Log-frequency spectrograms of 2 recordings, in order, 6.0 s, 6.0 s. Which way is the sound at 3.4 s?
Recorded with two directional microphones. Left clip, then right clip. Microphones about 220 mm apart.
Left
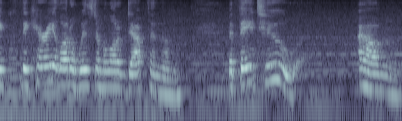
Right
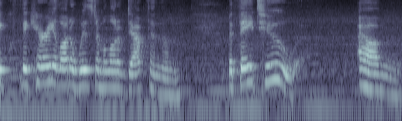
15° right (ahead or behind).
